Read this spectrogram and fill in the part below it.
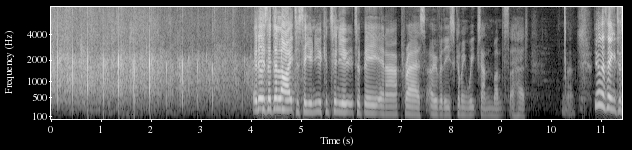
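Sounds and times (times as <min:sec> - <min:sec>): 
audience applause: 0:00.0 - 0:04.8
speech: 0:04.0 - 0:11.4.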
